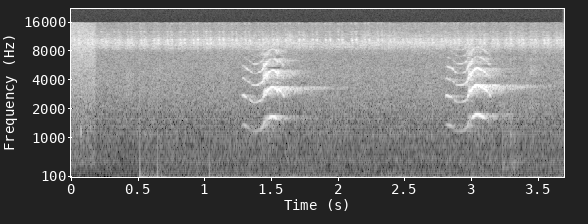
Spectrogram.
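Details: A female Tawny Owl utters two short, shrill, high-pitched screeches about one and a half seconds apart, recalling a Little Owl's song, over a steady low rumbling background noise.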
